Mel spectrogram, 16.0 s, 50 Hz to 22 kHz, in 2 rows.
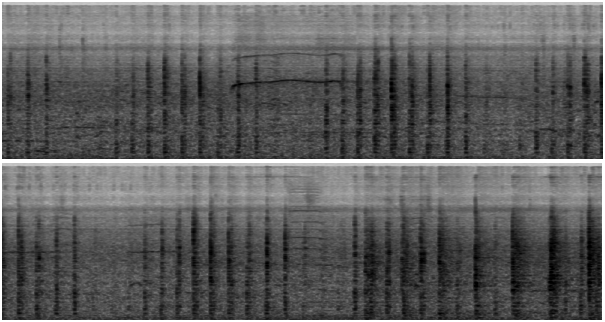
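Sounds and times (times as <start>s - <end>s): fireworks banging: 1.5s - 16.0s
high firework whistle: 3.0s - 4.9s.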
